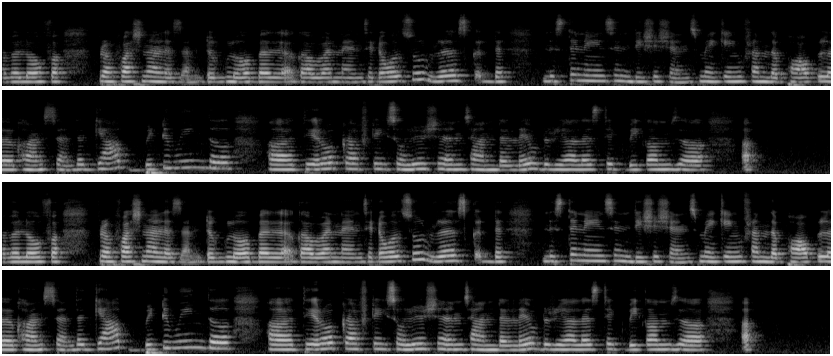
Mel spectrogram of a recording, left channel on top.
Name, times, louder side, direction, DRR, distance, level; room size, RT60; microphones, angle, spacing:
voice 1, 0.0-15.8, right 2 dB, 30° right, 0.4 m, -25 dB
3.7 x 2.9 x 2.9 m
head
